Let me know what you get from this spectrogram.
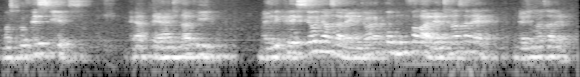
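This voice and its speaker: A man's voice: a little high, a little fast, mellow, far from the mic, slight background noise. Preaching man in an echoey hall. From Brazil. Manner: earnest, plainspoken preaching, addresses listeners as brothers. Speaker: pastor. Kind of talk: sermon. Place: church hall.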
